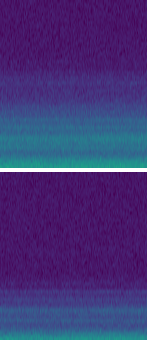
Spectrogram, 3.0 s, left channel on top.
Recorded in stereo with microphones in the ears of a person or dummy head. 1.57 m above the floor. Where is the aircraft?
40° left (ahead or behind).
